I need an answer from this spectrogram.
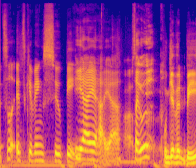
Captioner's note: puking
